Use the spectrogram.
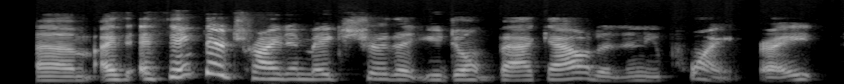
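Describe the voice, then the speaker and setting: A woman talks at a moderate pace. The sound is dry and close with no echo, and the background is quiet. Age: 50s. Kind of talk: interview answer. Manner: hesitant, many fillers.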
